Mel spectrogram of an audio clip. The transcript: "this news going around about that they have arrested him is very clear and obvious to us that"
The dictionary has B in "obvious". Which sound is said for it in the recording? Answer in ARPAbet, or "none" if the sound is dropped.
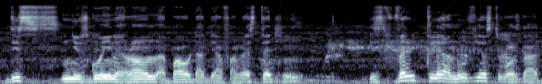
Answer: none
